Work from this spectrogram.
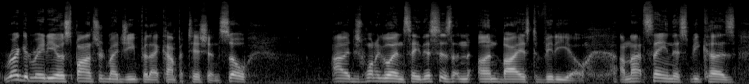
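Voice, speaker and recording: A man's voice: medium pitch, fairly even intonation, a little fast, fairly bright tone. A man hosting a casual product review to camera in an informal, plain-spoken, conversational way. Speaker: video host.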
